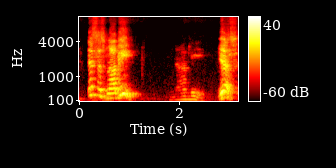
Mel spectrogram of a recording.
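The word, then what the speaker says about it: נביא: Nabi cuz the olive is silent in this word. This is Nabi. Nabi.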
